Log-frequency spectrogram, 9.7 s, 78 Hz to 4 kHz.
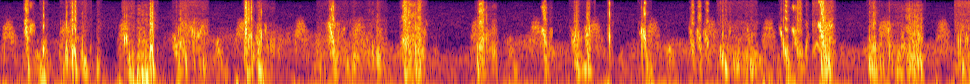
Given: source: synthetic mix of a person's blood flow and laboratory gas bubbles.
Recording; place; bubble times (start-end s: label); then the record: Doppler ultrasound of blood flow; subclavian vein
0.24-0.35 s: bubbles
0.40-0.48 s: bubbles
0.60-0.91 s: bubbles
0.96-1.01 s: bubbles
1.21-1.35 s: bubbles
1.47-1.58 s: bubbles
1.71-2.10 s: bubbles
2.42-2.75 s: bubbles
3.17-3.88 s: bubbles
3.99-4.28 s: bubbles
4.74-4.99 s: bubbles
5.41-5.53 s: bubbles
5.69-5.95 s: bubbles
6.07-6.13 s: bubbles
6.38-6.52 s: bubbles
6.88-7.11 s: bubbles
7.17-7.58 s: bubbles
7.79-8.37 s: bubbles
8.66-9.26 s: bubbles
9.54-9.71 s: bubbles
From the record:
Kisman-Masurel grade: 242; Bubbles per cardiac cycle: several, 3 to 8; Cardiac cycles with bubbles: 100%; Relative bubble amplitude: moderate (0.250 to 0.450); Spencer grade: 3 (all of the cardiac periods contain showers or single bubble signals, but not dominating or overriding the cardiac motion signals); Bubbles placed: anywhere in the cardiac cycle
